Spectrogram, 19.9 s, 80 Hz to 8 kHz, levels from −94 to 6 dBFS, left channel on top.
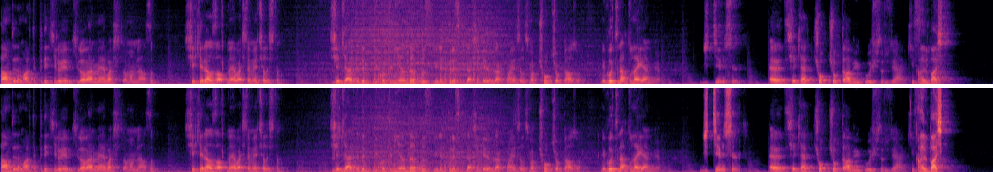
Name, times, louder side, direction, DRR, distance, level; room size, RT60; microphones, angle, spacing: voice 1, 0.0-3.1 3.7-5.7 6.6-11.7 12.0-13.2 15.4-18.6, left 1 dB, 10° left, 0.4 m, -33 dB
Train, 0.8-2.5 3.1-13.7, left 2 dB, 70° left, 2.7 m, -46 dB
sound 1, 0.8-16.2, left 1 dB, 40° left, 1.1 m, -51 dB
voice 2, 6.6-7.0 14.0-14.8 18.3-18.8, right 8 dB, 50° right, 0.4 m, -31 dB
16.5 x 11.0 x 3.9 m
head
